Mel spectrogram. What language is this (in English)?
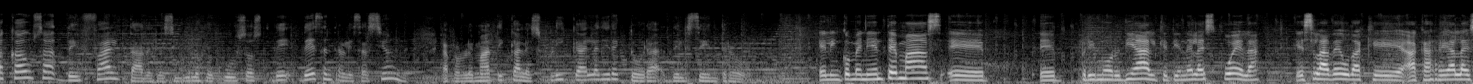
Spanish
